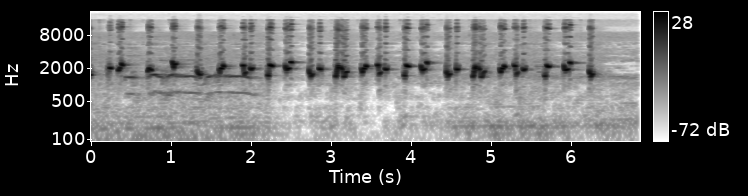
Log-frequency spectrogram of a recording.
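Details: Sooty-headed bulbul female calling a male while in breeding condition. Dense, rapid strings of chirped notes, some doubled, run steadily for about six seconds. A faint sustained whistle-like tone lies beneath the first part.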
